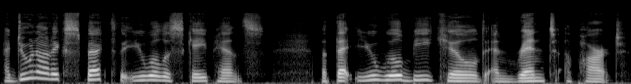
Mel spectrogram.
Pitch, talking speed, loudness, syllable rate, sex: 175 Hz, 170 wpm, -19 LUFS, 4.3 syllables/s, female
